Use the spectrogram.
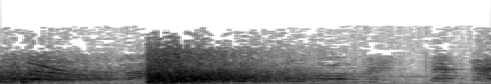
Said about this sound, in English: Sergeant Preston's quick shot smashed the carbine Travis leveled at the charging dog.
